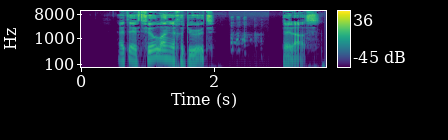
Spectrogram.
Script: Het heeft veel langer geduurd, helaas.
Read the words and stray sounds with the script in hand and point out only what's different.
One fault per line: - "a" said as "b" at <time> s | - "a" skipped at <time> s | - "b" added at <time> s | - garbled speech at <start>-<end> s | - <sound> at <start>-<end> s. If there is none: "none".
- laugh at 2.2-2.8 s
